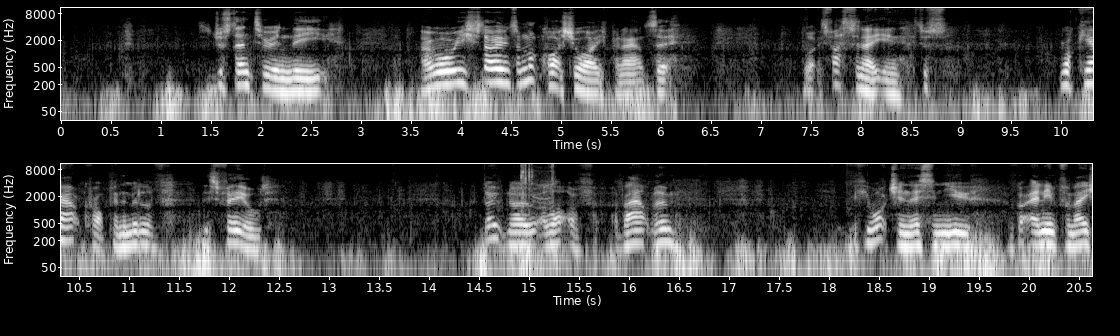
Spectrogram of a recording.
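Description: A man speaks calmly and close to the microphone.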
